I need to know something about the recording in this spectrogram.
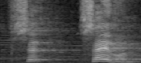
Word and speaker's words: Salem: Salem VGM, who says, "Salem, pronounced like Salem, like the witch trials.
